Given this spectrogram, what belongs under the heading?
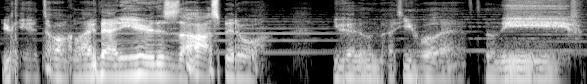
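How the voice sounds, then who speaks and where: A strict hospital nurse read by a man lays down the rules in a slow, clipped way. The voice drops a little low and quiet. It sounds like the reader's own voice, just made stern. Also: level tone, faint music behind.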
